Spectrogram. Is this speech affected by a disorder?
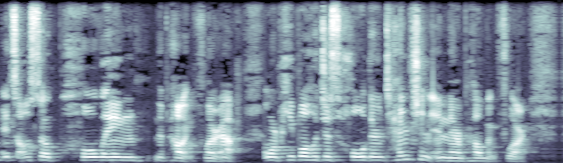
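Yes: cleft lip and palate; physical therapy after graft.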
